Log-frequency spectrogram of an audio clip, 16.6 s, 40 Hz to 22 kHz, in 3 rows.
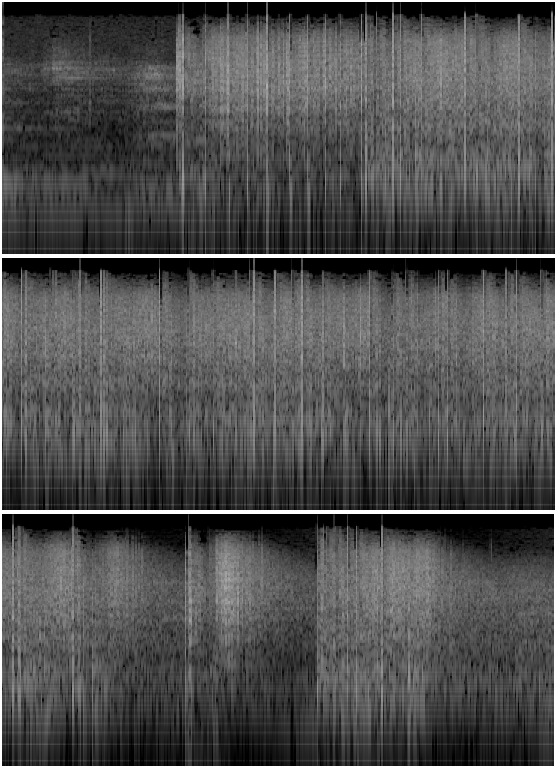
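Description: A 1.2-inch, 49-shot fan-shaped firework cake firing: from about two seconds in, a dense, rapid run of shots and crackling breaks from its crackling bouquet effects. After a lull with one short burst, a final loud flurry of crackling comes near the end and fades.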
